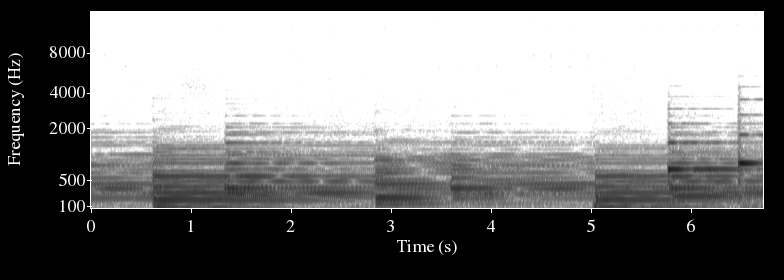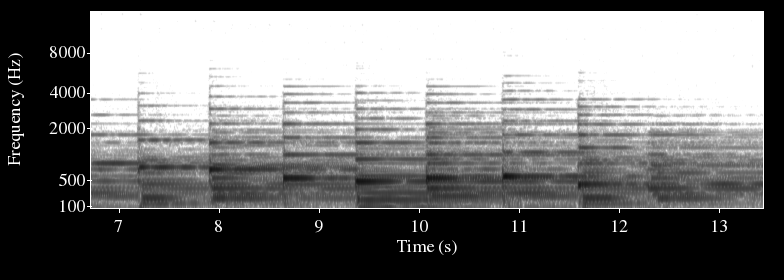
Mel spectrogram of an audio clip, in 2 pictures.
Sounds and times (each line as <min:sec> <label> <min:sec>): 0:00.0 playing the piano 0:13.4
